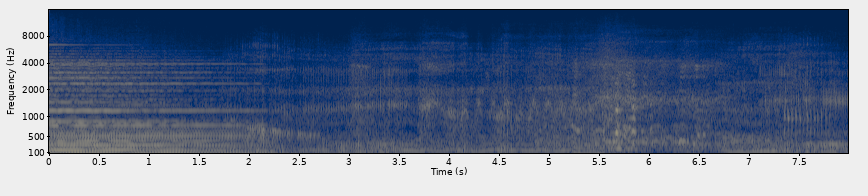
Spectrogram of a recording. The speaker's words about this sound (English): How can a guy sleep in this bed with these three guys snoring? That's a pretty thing. That sounds like a soundtrack for Walt Disney's. These guys have kept me awake half of the night. Oh, that's snoring.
